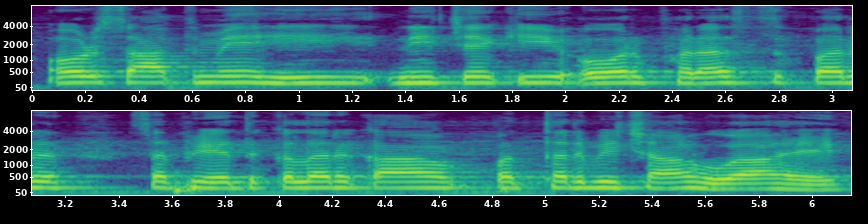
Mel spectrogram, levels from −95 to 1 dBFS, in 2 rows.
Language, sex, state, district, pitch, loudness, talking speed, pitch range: Hindi, male, Uttar Pradesh, Saharanpur, 170 Hz, -14 LUFS, 155 wpm, 165-175 Hz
